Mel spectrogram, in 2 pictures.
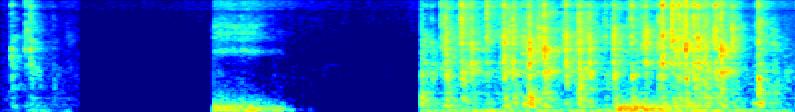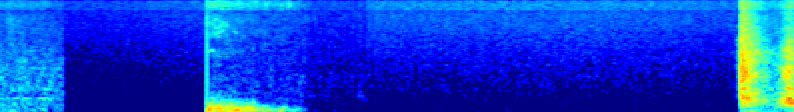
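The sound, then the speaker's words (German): Bursts of typing on a computer keyboard: a few short clusters of key clicks and one longer rapid stretch, separated by silent pauses, with no one talking. “Du kannst auch reden, wir hören dich tippen.”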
